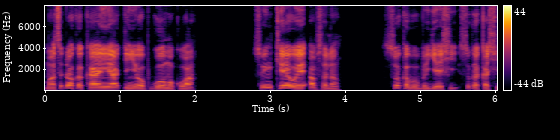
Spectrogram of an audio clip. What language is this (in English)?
Hausa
